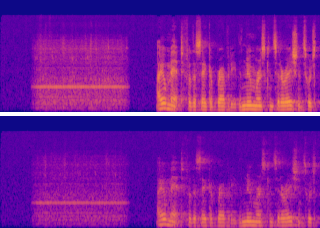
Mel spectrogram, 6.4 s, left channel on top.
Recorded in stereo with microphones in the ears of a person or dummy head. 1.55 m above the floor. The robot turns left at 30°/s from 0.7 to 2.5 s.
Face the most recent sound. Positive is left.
turn(degrees=50)  # may be behind; listen again after turning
